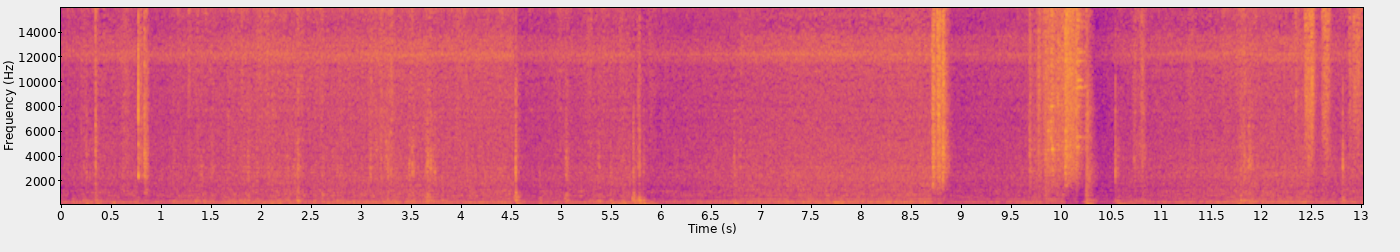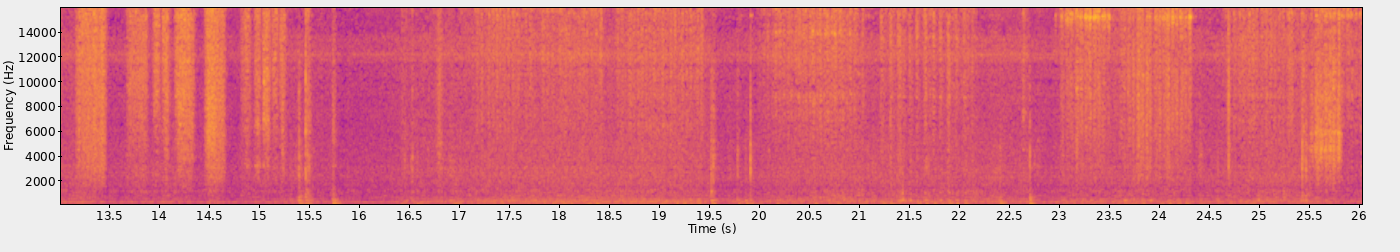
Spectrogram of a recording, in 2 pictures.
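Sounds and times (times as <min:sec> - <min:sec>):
clicks and hissing scrapes: 0:12.4 - 0:15.4
electric motor humming: 0:16.4 - 0:26.0.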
